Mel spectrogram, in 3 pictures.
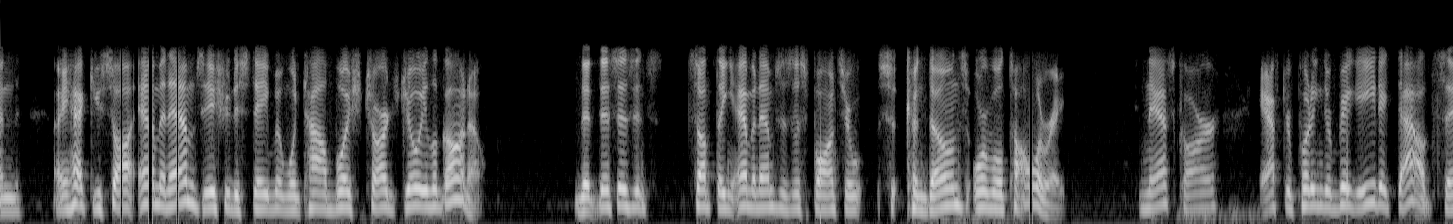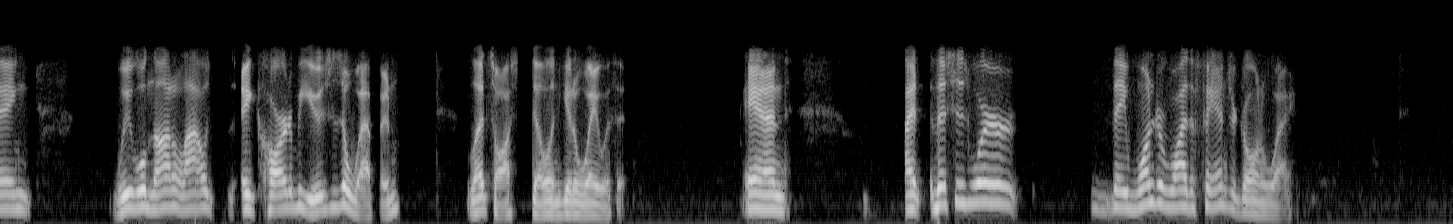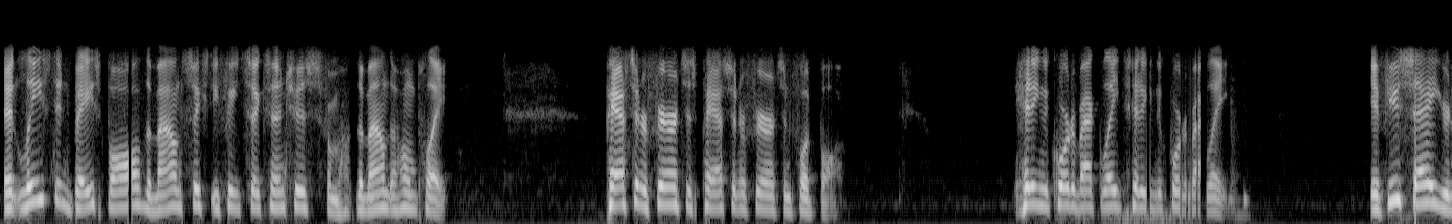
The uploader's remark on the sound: We'll also take phone calls from the fans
